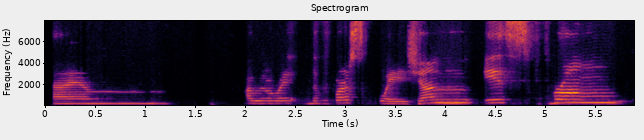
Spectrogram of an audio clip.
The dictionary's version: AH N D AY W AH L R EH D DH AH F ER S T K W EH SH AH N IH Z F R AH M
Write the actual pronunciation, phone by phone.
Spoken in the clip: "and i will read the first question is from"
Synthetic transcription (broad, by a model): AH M AY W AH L W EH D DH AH F ER S T K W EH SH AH N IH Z F R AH M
